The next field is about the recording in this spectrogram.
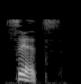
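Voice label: "sits", British English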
